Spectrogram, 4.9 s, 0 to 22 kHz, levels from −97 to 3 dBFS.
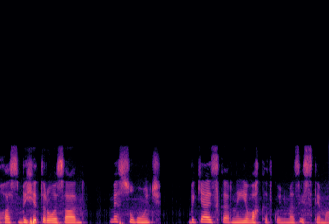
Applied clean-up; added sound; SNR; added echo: none; none; none; none.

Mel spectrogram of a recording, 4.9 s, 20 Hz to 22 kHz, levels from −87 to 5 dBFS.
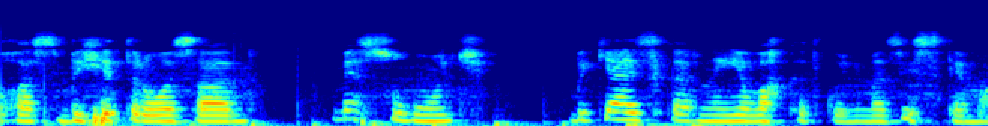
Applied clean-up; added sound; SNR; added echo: none; Run; 15 dB; reverberation time 0.2 s.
